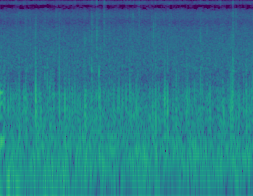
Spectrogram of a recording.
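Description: Steady rain falling outdoors, a dense, even patter of drops on surfaces that continues without a break, close and moderately loud with no voices.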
